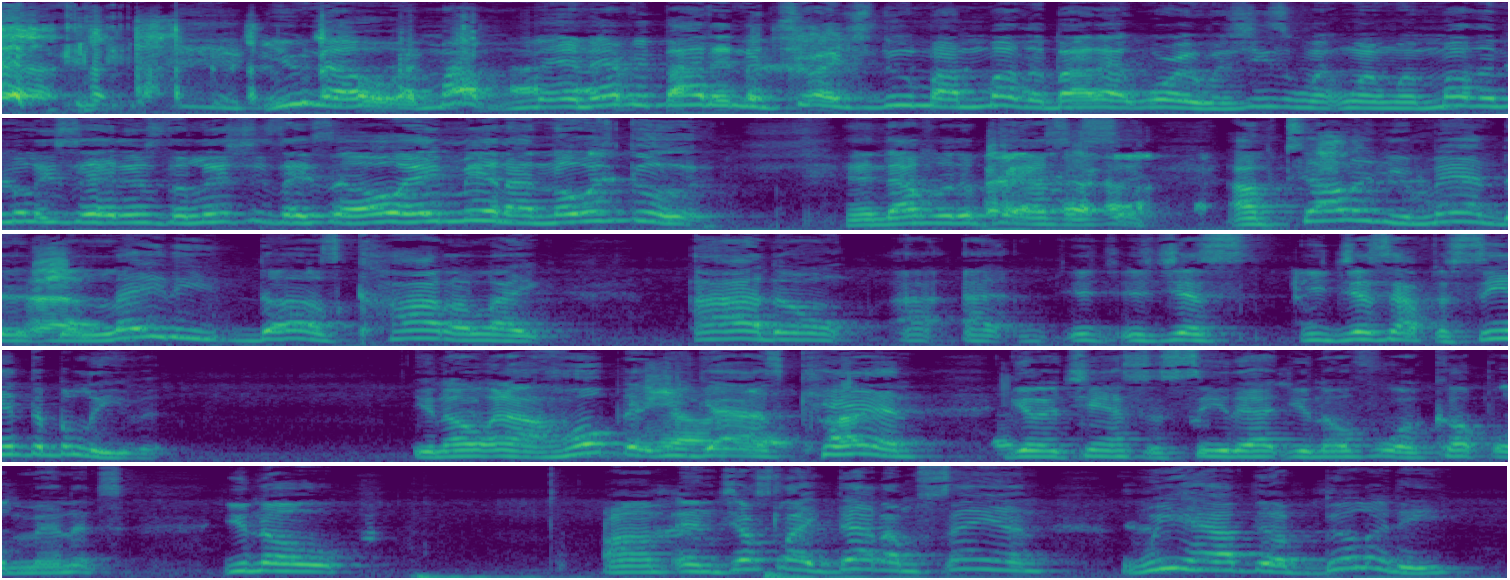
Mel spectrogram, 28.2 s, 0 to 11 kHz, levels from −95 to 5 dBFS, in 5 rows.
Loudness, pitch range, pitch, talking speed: -31 LUFS, 180-255 Hz, 215 Hz, 205 wpm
